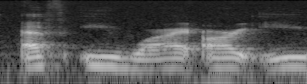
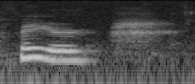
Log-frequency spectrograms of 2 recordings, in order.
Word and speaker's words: Feyre: yeah can we talk about how it's spelled f-e-y-r-e but pronounced feyre my brain even when I'm reading it to myself is like fair and um r h y s A and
